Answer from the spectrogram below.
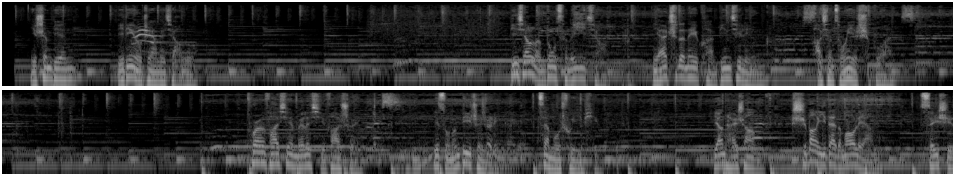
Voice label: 旁白温柔理性京东超市

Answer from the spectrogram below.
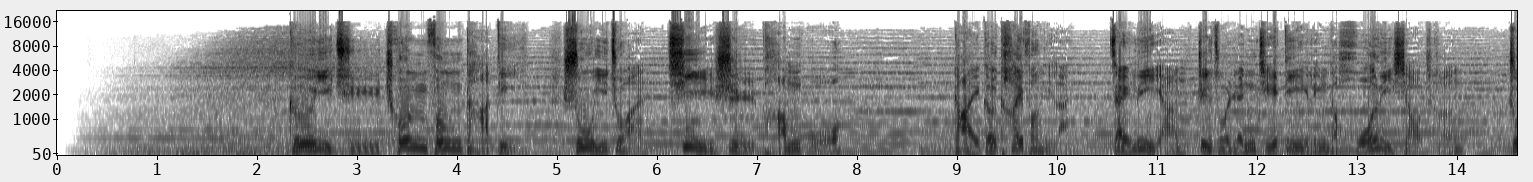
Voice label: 专题 大气 激扬 沉稳; 电梯

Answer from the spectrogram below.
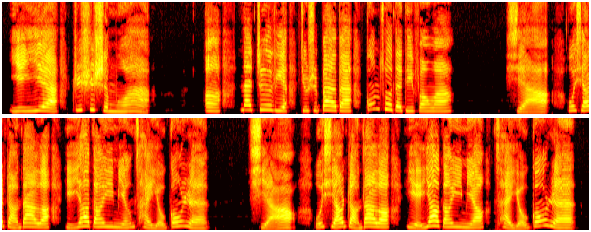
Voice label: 小女孩

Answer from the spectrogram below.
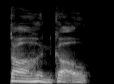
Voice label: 越南样音男

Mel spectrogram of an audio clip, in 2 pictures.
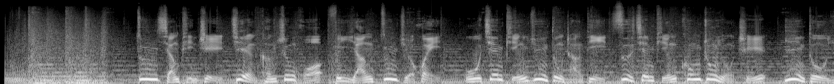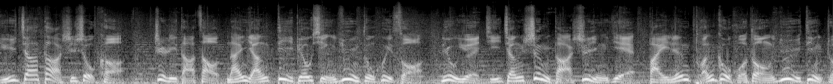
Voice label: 促销电台; 会所

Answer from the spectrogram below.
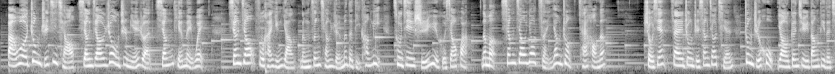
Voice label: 农技小知识, 栏目包装 普通话 青年（18-35）; 栏目包装配音

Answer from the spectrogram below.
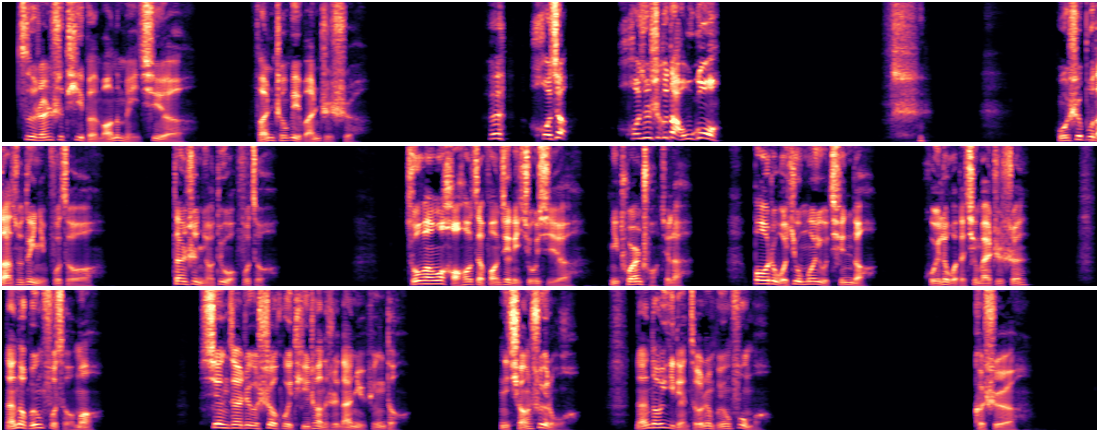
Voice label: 有声书角色声展

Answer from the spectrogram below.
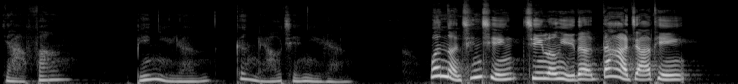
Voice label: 广告语

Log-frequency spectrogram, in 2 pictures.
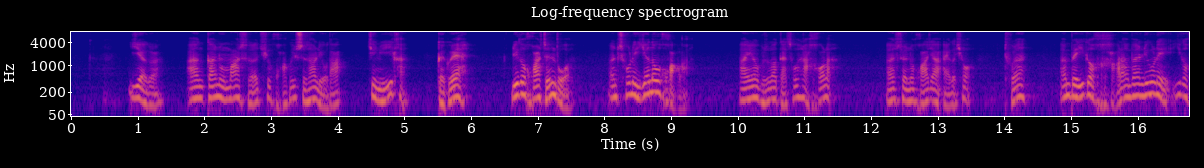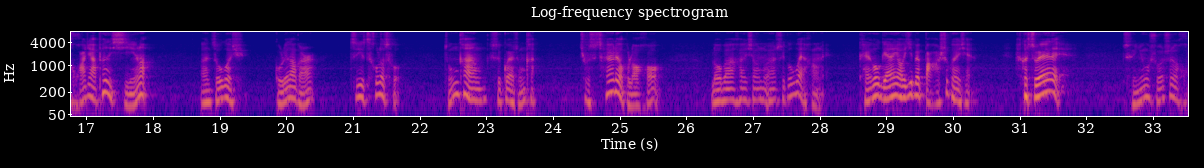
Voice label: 河南方言; 买花盆架

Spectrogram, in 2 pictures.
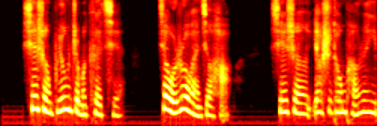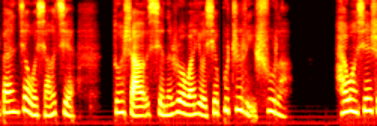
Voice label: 温柔大小姐音

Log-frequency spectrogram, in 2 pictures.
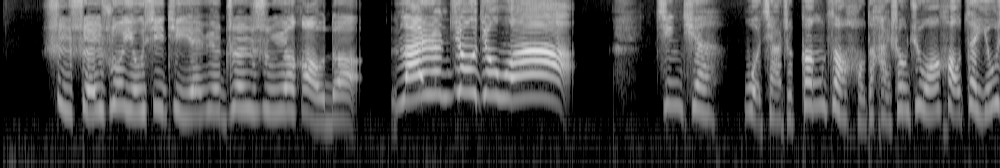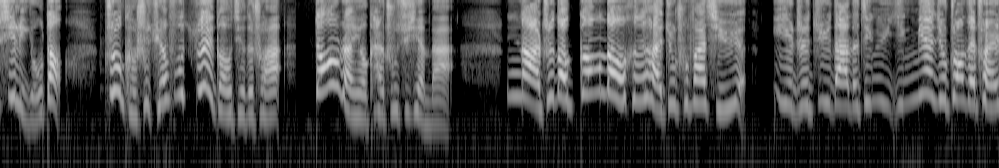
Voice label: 解说男童正太呆萌贱萌可爱; 君王号

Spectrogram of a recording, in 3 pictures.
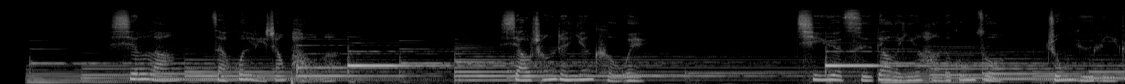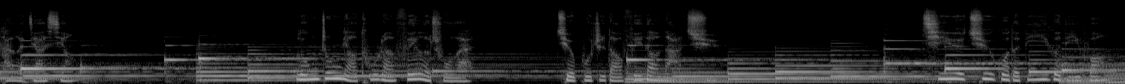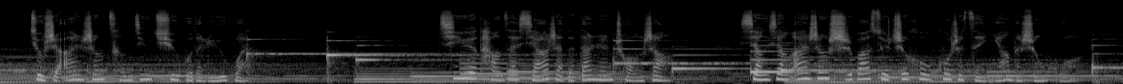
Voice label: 独白; 七月与安生

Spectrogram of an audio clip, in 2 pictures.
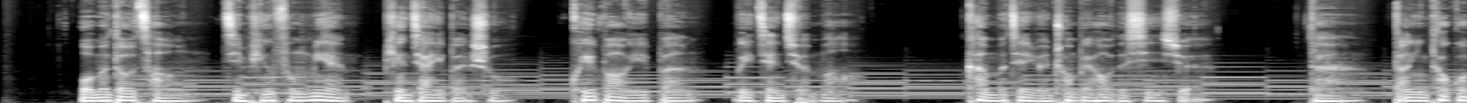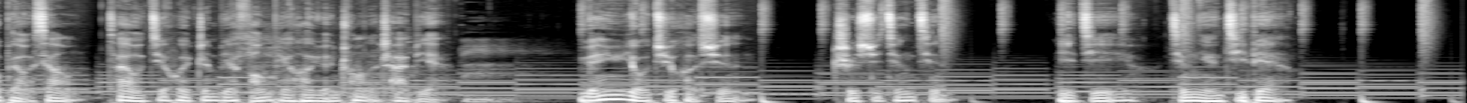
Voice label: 年轻

